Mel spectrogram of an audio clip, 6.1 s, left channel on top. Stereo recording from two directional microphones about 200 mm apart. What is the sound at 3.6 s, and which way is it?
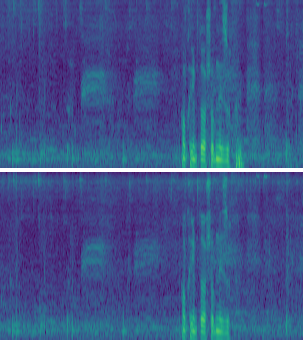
Speech, 15° left (ahead or behind).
